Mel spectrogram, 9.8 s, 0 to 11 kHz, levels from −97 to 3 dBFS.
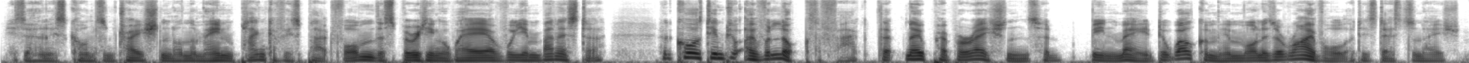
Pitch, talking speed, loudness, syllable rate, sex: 100 Hz, 235 wpm, -20 LUFS, 6.8 syllables/s, male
